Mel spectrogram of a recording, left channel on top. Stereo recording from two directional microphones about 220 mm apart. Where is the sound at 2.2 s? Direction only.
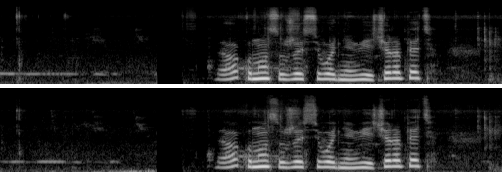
Centre (ahead or behind).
